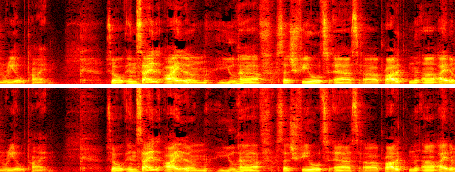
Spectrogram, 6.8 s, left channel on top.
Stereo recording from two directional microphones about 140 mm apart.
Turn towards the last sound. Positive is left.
turn(degrees=-40)  # may be behind; listen again after turning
